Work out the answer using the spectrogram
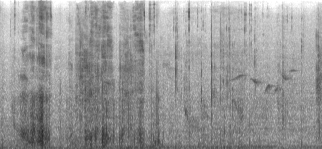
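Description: A person chewing a mouthful of pentol meatballs close to the microphone, in irregular wet bursts, loudest in the first few seconds and quieter after.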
